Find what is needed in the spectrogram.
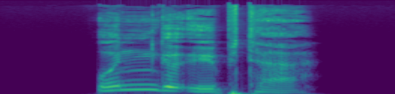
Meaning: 1. comparative degree of ungeübt 2. inflection of ungeübt: strong/mixed nominative masculine singular 3. inflection of ungeübt: strong genitive/dative feminine singular
- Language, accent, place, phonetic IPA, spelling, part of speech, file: German, Germany, Berlin, [ˈʊnɡəˌʔyːptɐ], ungeübter, adjective, De-ungeübter.ogg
